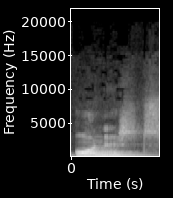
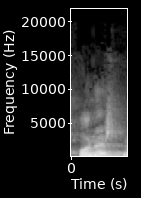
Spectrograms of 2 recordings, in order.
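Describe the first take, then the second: First: "ऑनेस्ट" beginning on a clean o vowel; corrected silent H. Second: "होनेस्ट" said with an h before the o; wrong H sounded. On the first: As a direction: drop the h in "ऑनेस्ट". ("ऑनेस्ट" बिना ह के) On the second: ("होनेस्ट" शुरू में ह के साथ) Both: Shown as a demonstration. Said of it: "होनेस्ट नहीं".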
